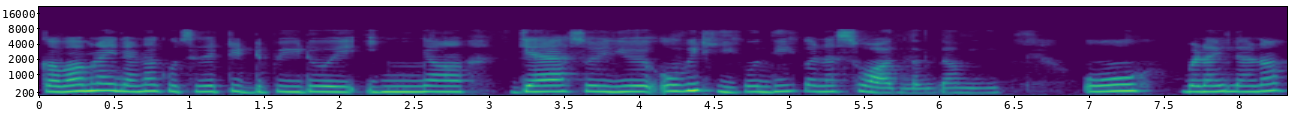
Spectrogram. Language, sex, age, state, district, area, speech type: Dogri, female, 18-30, Jammu and Kashmir, Samba, urban, spontaneous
